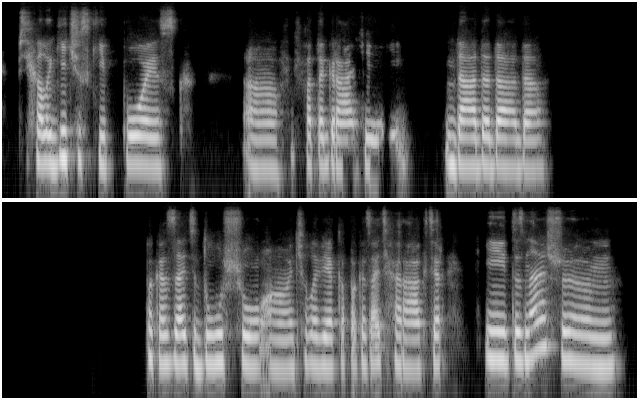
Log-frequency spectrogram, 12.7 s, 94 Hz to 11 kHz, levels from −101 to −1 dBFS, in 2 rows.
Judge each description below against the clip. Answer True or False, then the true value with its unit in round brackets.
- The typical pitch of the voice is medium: False (210 Hz)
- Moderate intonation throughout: False (1.9 semitones)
